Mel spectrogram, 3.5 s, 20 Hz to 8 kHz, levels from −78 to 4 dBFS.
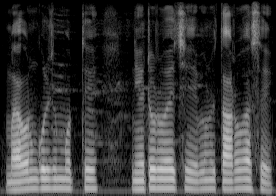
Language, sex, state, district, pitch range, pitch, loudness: Bengali, male, West Bengal, Cooch Behar, 125-140 Hz, 135 Hz, -20 LUFS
